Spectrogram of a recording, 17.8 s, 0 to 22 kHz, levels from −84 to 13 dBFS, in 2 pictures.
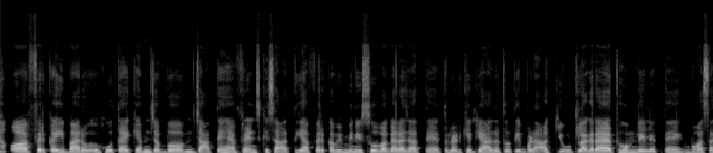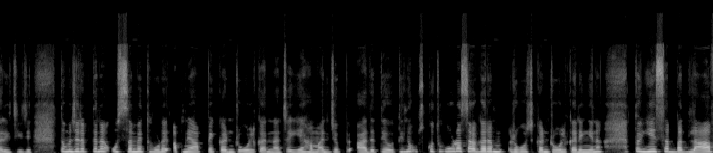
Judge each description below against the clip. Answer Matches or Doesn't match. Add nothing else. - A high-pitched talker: Matches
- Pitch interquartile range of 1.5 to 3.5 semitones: Doesn't match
